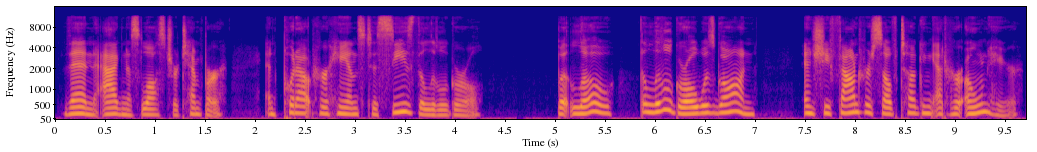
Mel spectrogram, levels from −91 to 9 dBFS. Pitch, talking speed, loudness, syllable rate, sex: 210 Hz, 190 wpm, -18 LUFS, 4.9 syllables/s, female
